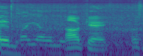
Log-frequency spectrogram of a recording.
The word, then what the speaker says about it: Valladolid: Valladolid.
